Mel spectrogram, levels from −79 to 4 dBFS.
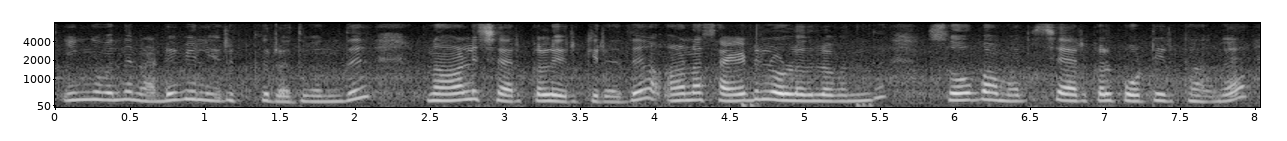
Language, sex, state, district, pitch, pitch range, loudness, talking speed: Tamil, female, Tamil Nadu, Kanyakumari, 235 Hz, 220-260 Hz, -17 LUFS, 120 wpm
